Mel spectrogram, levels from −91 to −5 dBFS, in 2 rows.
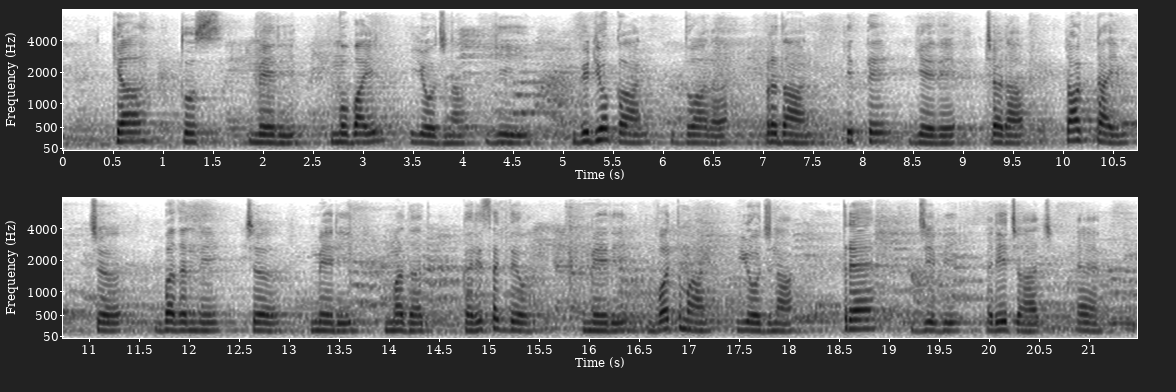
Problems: constant background noise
